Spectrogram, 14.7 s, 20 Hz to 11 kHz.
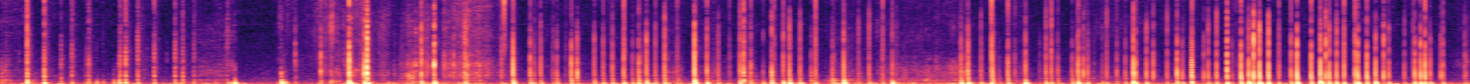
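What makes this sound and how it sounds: Long nails rapidly tap and scratch the glossy card cover and spine of a thick, solid paperback novel (Outlander) held in the hand. The result is a dense, steady stream of short, dry clicks and scratchy rustles with a faint low hum around 200 Hz underneath.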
